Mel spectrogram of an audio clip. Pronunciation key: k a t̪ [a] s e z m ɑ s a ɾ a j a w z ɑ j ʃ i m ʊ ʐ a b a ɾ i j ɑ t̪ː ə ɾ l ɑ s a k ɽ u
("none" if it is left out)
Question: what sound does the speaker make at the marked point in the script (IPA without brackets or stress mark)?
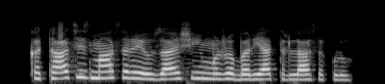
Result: ɑ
